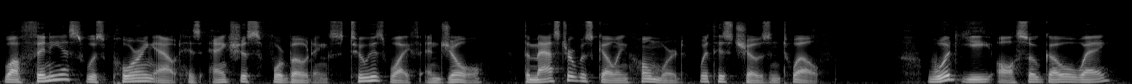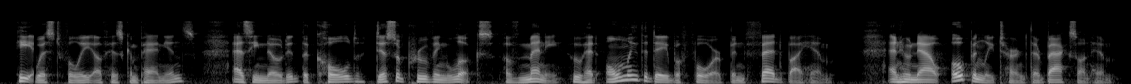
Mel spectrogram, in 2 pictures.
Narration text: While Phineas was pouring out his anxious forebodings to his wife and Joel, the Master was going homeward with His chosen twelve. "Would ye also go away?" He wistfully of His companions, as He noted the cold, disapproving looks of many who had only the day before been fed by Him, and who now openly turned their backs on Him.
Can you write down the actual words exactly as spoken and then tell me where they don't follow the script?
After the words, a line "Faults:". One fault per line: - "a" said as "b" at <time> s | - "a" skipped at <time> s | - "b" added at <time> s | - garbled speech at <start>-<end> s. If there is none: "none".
While Phineas was pouring out his anxious forebodings to his wife and Joel, the Master was going homeward with His chosen twelve. "Would ye also go away?" He wistfully of His companions, as He noted the cold, disapproving looks of many who had only the day before been fed by Him, and who now openly turned their backs on Him.
Faults:
none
